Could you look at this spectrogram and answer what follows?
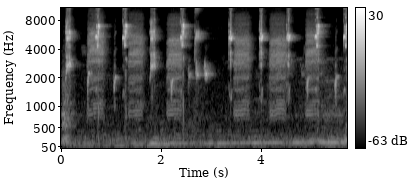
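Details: Long-tailed shrike delivering 'sembur' song: quick sequence of piercing chips and grating buzzes, about two notes a second, with brief descending slurred notes midway and a steady low hum behind.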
